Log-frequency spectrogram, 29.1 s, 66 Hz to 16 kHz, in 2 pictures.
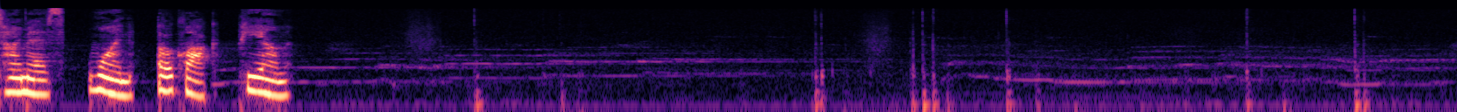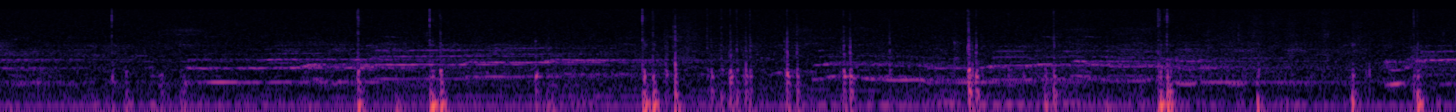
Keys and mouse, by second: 4.7-13.5 drag, 15.8-18.8 drag, 21.6 Right, 25.1 Up, 26.2 click, 28.8-29.1 drag.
